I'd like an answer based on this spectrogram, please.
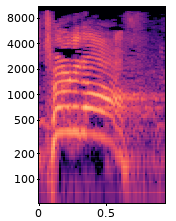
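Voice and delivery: hammed-up high-pitched furious order; angry yell. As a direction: imitate a fed-up wife yelling, high and loud. Wife snaps at him during labor.

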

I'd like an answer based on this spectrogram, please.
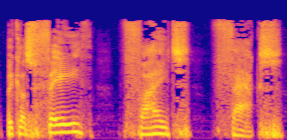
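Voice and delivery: drawn out, weighted words; very slow emphatic. Acted. Preacher repeating the theme, very slow and weighted. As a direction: stretch the phrase way out. Sermon key phrase, slower.

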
